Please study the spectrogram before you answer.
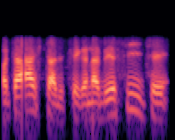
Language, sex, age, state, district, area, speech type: Maithili, male, 18-30, Bihar, Saharsa, rural, conversation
